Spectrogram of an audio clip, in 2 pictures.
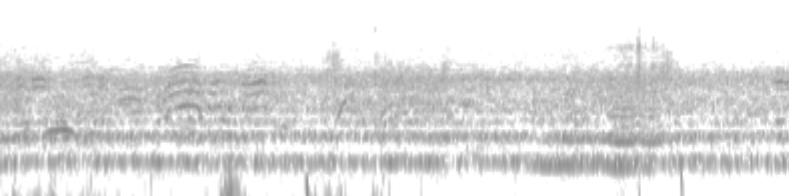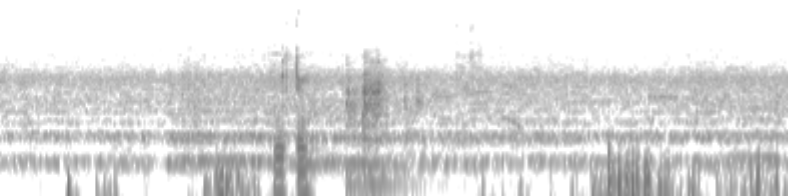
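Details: Honey bee swarm being trapped in Uttarakhand: a steady, droning hum of many bees with layered low tones, broken by occasional knocks and handling thumps toward the end.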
